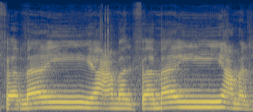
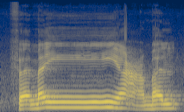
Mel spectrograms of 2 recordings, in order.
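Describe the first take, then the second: First: فمن said as faamin, vowel drawn out; exaggerated wrong فمن; stretched fatha demo. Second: فمن with the fatha dragged toward an alif; mispronounced فمن with a lengthened fatha; wrong stretched vowel. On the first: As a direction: drag the fatha of فمن into an alif. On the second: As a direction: stretch the a in فمن too long. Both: Shown as a demonstration. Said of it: "تنطق خطأ".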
